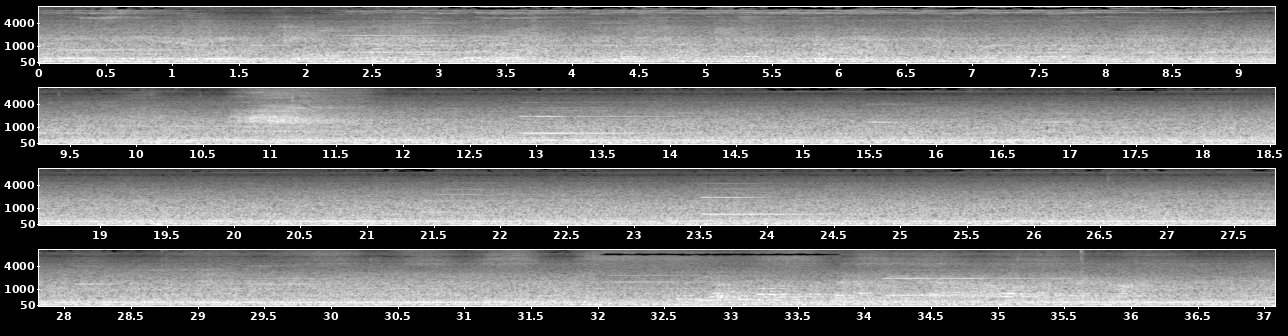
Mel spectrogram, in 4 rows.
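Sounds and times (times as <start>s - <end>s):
train rushing noise: 0.0s - 37.0s.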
